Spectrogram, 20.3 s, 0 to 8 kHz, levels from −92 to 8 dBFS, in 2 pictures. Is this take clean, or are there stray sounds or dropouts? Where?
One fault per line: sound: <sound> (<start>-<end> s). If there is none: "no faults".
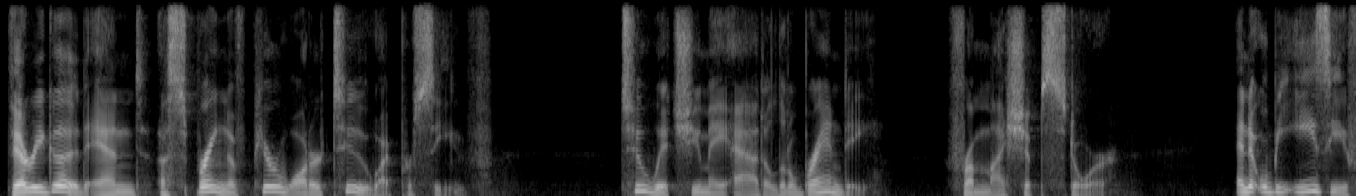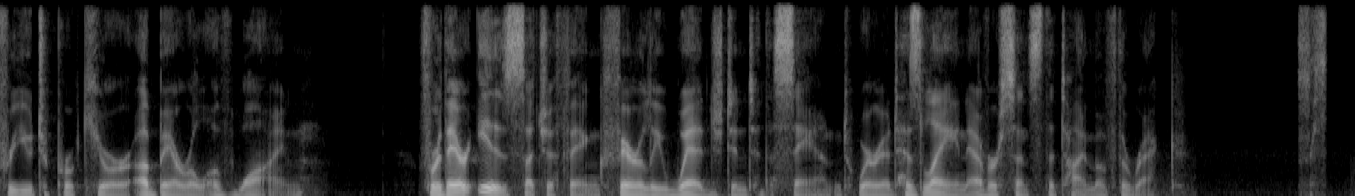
sound: laugh (19.9-20.1 s)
